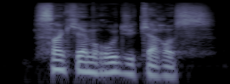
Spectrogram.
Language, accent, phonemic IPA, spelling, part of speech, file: French, France, /sɛ̃.kjɛm ʁu dy ka.ʁɔs/, cinquième roue du carrosse, noun, LL-Q150 (fra)-cinquième roue du carrosse.wav
- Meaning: fifth wheel (anything superfluous or unnecessary)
